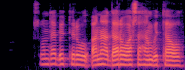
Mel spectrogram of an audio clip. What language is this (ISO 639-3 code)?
bak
